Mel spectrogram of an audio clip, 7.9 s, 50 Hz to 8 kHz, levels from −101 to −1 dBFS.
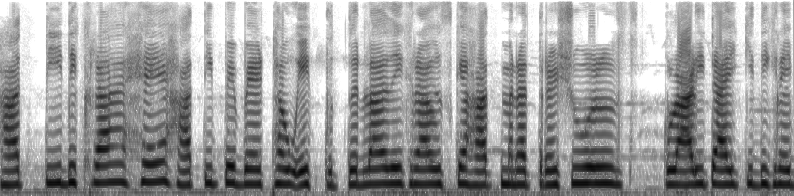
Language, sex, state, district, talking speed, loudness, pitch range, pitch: Hindi, female, Uttar Pradesh, Deoria, 180 wpm, -13 LUFS, 225-245 Hz, 230 Hz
